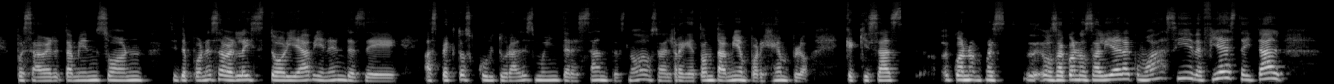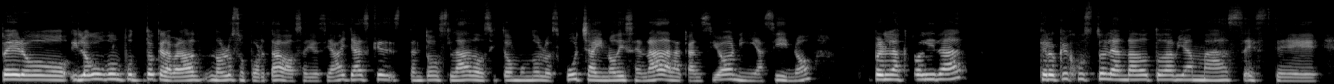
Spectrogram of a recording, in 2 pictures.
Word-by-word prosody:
pues, 185 -1 -4
a 170 - 0
ver, 175 0 -2
también 185 +2 +1
son, 190 0 0 0.2
si 195 - -8
te 200 - +1
pones 195 +3 -3
a 220 - +3
ver 195 -1 +4
la 205 - +3
historia 195 -1 +1
vienen 200 0 -1
desde 155 -4 -2 0.2
aspectos 195 +2 -3
culturales 190 0 -3
muy 195 -1 +2
interesantes, 185 -2 -3
¿no?, 195 +5 -5
o 215 - -7
sea, 175 -3 -5
el 165 - -8
reguetón 175 +3 0
también, 190 +1 +3
por 160 - -4
ejemplo, 185 -1 -2 0.3
que 190 - -2
quizás 185 0 0 0.5
cuando 205 -1 +6
empe 200 +1 +1 0.5
o 210 - +3
sea, 200 0 +5
cuando 210 -1 +3
salía 200 +3 +3
era 245 +1 +3
como, 210 -1 0
ah, 275 +4 -6
sí, 285 -1 -4
de 210 - 0
fiesta 275 +4 +1
y 200 -2 -3
tal, 255 +1 +5 0.5
pero, 215 -3 +6
y 215 - -4
luego 220 +3 +5
hubo 240 0 +4
un 230 - -1
punto 230 +1 +1
que 215 - +2
la 185 - +4
verdad 185 +3 +3
no 195 -4 -2
lo 205 - +1
soportaba, 185 -1 -2
o 165 - -9
sea, 165 0 -12
yo 165 - -9
decía: 175 +3 -7
"Ay 215 - -3
ya, 215 0 0
es 215 0 -6
que 225 -1 0
está 190 -1 -10
en 185 - -3
todos 200 0 -6
lados 190 -1 0
y 185 - -21
todo 190 0 -3
mundo 190 +1 -2
lo 185 - -3
escucha 225 0 -1
y 185 - -1
no 185 +1 -1
dice 195 -2 -2
nada 205 +3 +2
la 180 -2 -3
canción", 170 +7 -3
y 170 -3 -7
así, 180 +4 -5
¿no?, 190 +9 -6 0.6
pero, 225 - +9
en - - +4
la 225 - +5
actualidad 235 +6 +1 0.7
creo 225 -2 +6
que 255 - -2
justo 250 +1 -2
le 230 - +4
han 220 -1 +1
dado 220 -1 +1
todavía 215 -1 -1
más, 195 0 -2
este, 165 -4 -6
195 Hz, 210 wpm, -22 LUFS, 185-220 Hz, 0.7 s, pero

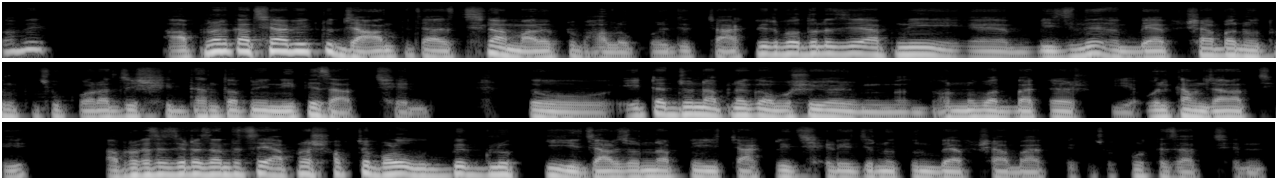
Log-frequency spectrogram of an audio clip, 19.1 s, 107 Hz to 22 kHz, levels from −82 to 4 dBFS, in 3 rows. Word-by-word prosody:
তবে 210 +5 -1 0.8
আপনার 200 - +5
কাছে 200 +1 +5
আমি 205 - +7
একটু 200 +1 +1
জানতে 110 +4 0
চাচ্ছিলাম 115 - +1
আরেকটু 105 +3 -2
ভালো 95 -1 -4
করে 95 - -8
যে, 105 - -6
চাকরির 115 +11 -2
বদলে 160 +1 +2
যে 165 - +2
আপনি 150 +2 +2 0.3
এ্যা 100 -1 -4 0.2
বিজনে 115 +9 +1 0.2
ব্যবসা 105 +6 -2
বা 135 - +3
নতুন 115 +2 -2
কিছু 120 0 -9
করার 110 0 -2
যে 115 - 0
সিদ্ধান্ত 110 0 -3
আপনি 115 - 0
নিতে 110 +7 +2
চাচ্ছেন, 90 +1 -9 0.6
তো 115 - +1 0.5
এটার 145 +2 +1
জন্য 155 -1 +6
আপনাকে 135 +1 +2
অবশ্যই 110 +3 +1 0.2
উম 95 - -4 0.3
ধন্যবাদ 110 0 +1
বা - - +1
একটা 110 - -7
আস 95 - -9 0.3
welcome 115 0 +2
জানাচ্ছি। 110 +1 -2 0.5
আপনার 135 +6 +1
কাছে 150 +1 +4
যেটা 155 0 +4
জানতে 150 -1 +3
চাই, 165 - +3
আপনার 155 +2 0
সবচেয়ে 155 0 0
বড় 160 - +7
উদ্বেগগুলো 140 +3 +2 0.2
কি? 135 - +1 0.2
যার 105 0 +2
জন্য 110 +1 +2
আপনি 110 +1 -8
এই - - 0
চাকরি 105 +3 -4
ছেড়ে 105 -3 -4
যে 105 - -2
নতুন 105 +1 -3
ব্যবসা 100 0 -5
বা 95 - -5
একটা - - -26
কিছু 115 +1 -22
করতে 115 -3 -7
চাচ্ছেন, 90 -1 -12
115 Hz, 200 wpm, -24 LUFS, 105-150 Hz, 0.8 s, আমি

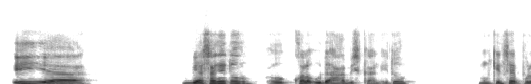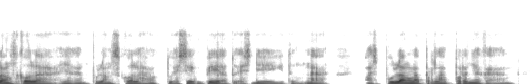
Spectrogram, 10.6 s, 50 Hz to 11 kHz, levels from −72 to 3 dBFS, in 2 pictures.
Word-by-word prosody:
Iya. 170 -7 +5 1.0
Biasanya 150 +9 +7
tuh, 235 -5 +1 0.2
u 160 -1 -2
kalau 155 -2 +5
udah 145 0 +5 0.2
habis 145 -1 -2
kan 115 +1 -6
itu, 215 - -3 0.7
mungkin 125 +7 -1
saya 160 -3 +2
pulang 130 -3 0
sekolah, 115 -3 -3
ya 110 - -8
kan, 110 - -9
pulang 105 0 -7
sekolah 110 -2 -6
waktu 110 0 -11
SMP 110 +2 -4
atau 105 0 -11
SD, 110 +1 -9 0.2
gitu. 105 +1 -15
Nah, 105 -3 -7 0.4
pas 110 0 -9
pulang 125 +2 +2
lapar-laparnya 115 +1 -5
kan, 105 +3 -12
120 Hz, 155 wpm, -22 LUFS, 110-150 Hz, 1.0 s, Biasanya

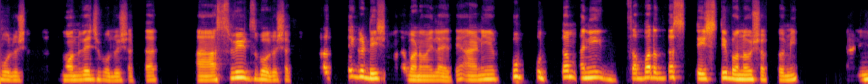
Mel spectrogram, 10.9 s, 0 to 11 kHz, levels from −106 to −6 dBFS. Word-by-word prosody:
बोलू 115 -2 -2
शकता 110 - -7 0.4
नॉन-व्हेज 125 +3 +1
बोलू 105 -3 -4
शकतात. 115 +2 -6 0.5
अ, 115 0 +2
स्वीट्स 170 -1 +3
बोलू 125 -4 +1
शकतो. 115 0 -6 0.4
प्रत्येक 195 +4 -4
डिश 155 0 +4
मला 150 - -12
बनवायला 115 -1 0
येते 100 +6 -4
आणि 125 +4 +1 0.3
खूप 215 -3 +2 0.2
उत्तम 200 +4 0
आणि 175 +2 +5 0.4
जबरदस्त 175 +3 +2
टेस्टी 150 +3 +4
बनवू 135 -1 +6
शकतो 120 -1 -4
मी 120 +3 +1 0.7
आणि 135 - -1
135 Hz, 135 wpm, -24 LUFS, 115-170 Hz, 0.7 s, बनवू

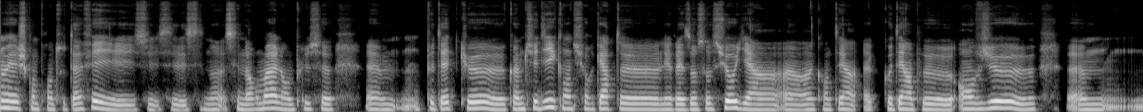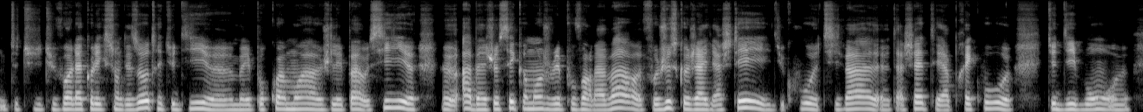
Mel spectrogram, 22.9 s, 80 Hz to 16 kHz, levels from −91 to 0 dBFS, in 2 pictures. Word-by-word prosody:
Ouais 220 -2 +5
je - - -1
comprends 185 -2 -5
tout 175 0 -11
à 180 +1 +1
fait 185 -6 +1
et 155 - -6
c'est 165 -2 -8
c'est 165 -3 -5
c'est 160 - -12
c'est - - -12
nor 175 0 -3
c'est 185 - -4
normal 185 +4 +2
en 170 -1 -1
plus, 185 +1 -7
heu. 175 -1 +1 0.3
Hem, 175 -2 -4
peut-être 195 +1 -1
que, 200 -4 +3
comme 185 0 0
tu 215 +4 -1
dis, 235 +4 +4
quand 205 -4 -2
tu 195 - -6
regardes, 195 +1 -1
heu, 180 -1 +3
les 175 0 0
réseaux 175 +1 +1
sociaux, 185 +5 +4
il 205 - -2
y - - +3
a 175 - +2
un 165 -1 -2
un 170 - -1
quand 175 0 -6
t'es 185 - -3
un 175 -3 -2
un 85 - -3
coté 180 - -2
un 180 -1 +1
peu, 175 +1 -4 0.2
heu, - - -1
envieux, 190 0 +4
heu. - - -7 0.3
Hem, 175 +9 -2 0.3
tu 175 - -10
tu 175 -1 -9
tu 175 - -8
vois 180 +1 +2
la 180 0 +3
collection 175 0 -1
des 165 +3 -2
autres 220 -1 +5
et 185 - -2
tu 175 +1 -5
dis, 195 +4 0
heu: 160 -1 -1
«Mais 165 0 -1
pourquoi 170 +3 -1
moi 180 -1 +1
je 170 +1 -5
l'ai 165 -1 -2
pas 180 +1 +1
aussi, 225 +9 +1
heu? 180 -3 +2 0.3
Heu, 165 -3 +1
ah 205 -1 +2
bah, 175 0 +2
je 180 +2 +3
sais 195 +4 +2
comment 195 -1 0
je 180 -2 -4
vais 180 - +2
pouvoir 175 -1 -2
l'avoir, 200 +6 +2
heu, - - +1
il - - -11
faut 170 0 -3
juste 215 +4 +2
que 185 - 0
j'aille 175 -1 +4
l'acheter» 200 +7 +3
et 165 -2 -5
du 155 - -13
coup 190 -3 -2
tu 170 - -9
y - - -9
vas, 185 +1 +2
heu, 160 -1 -3
tu - - -7
achètes 190 +1 0
et 160 - +1
après 175 +3 -1
coup, 200 +1 -1
heu, 160 - -1 0.3
tu 185 - -1
te 170 - -4
dis: 175 +1 +1
«Bon 170 0 -1
heu 170 - -9
180 Hz, 265 wpm, -21 LUFS, 170-195 Hz, 0.3 s, Ouais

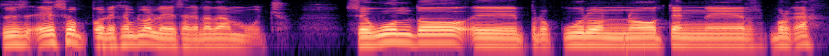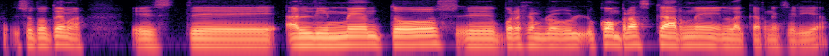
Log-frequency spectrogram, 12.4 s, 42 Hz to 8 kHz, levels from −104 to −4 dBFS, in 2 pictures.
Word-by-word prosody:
Entonces, 135 +1 -1
eso, 160 +2 +3
por 120 -1 0
ejemplo, 135 +3 +1
le 115 -3 +1
desagrada 110 +1 -2
mucho. 90 -5 -12 0.5
Segundo, 155 +3 +4
eh, 115 -3 +2
procuro 125 +4 0
no 120 +1 +2
tener, 115 -2 -1
porque, 120 -1 -1
ah, 135 - -3 0.2
es - - -19
otro 115 -1 -3
tema, 125 -7 -2 0.3
este, 105 -1 -3
alimentos, 130 +3 +1
eh, 110 -1 -2
por 115 0 -1
ejemplo, 115 -1 -5 0.2
compras 130 -1 +1
carne 125 -1 +2
en 105 0 -7
la 100 - -2
carnicería 95 +1 -11
115 Hz, 130 wpm, -19 LUFS, 110-130 Hz, 0.5 s, Segundo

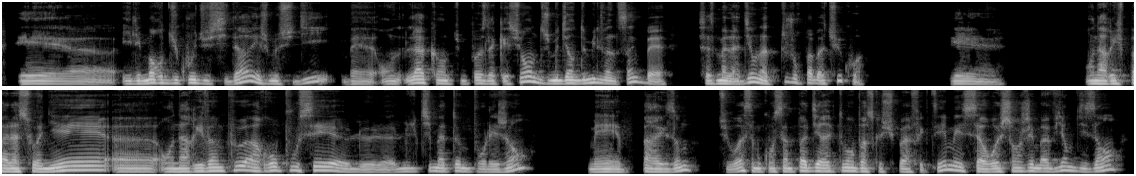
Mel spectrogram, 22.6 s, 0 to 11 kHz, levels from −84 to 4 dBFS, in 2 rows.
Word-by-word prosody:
et 105 -1 0
heu, 90 -6 -6
il 105 +1 -2
est - - +3
mort, 130 +3 +4
du 120 0 -2
coup, 125 +3 +1
du 110 -2 -3
sida 125 - -1
et 135 - +1
je 105 -2 -6
me 105 - +2
suis 105 -1 -7
dit, 150 - -4
ben 95 0 -6
on 100 +1 -2
là 130 +4 +4
quand 115 -3 0
tu 105 - -11
me 100 - -7
poses 115 -1 0
la 105 - 0
question 140 - 0
je 115 -3 -3
me 110 - +7
dis 110 - +3
«En 120 - +6
2025, 130 - +1
en 85 -1 -1 0.3
cette 110 -1 -3
maladie 105 +3 +3
on 165 - +3
n'a 120 - +4
toujours 145 - -7
pas 125 - -1
battu, 110 - -1
quoi» 210 0 -10 0.8
et 100 -1 -2 1.1
on 110 - +1
n'arrive 105 0 +3
pas 115 - +1
à - - +5
la 110 0 +5
soigner, 145 +10 +4
heu, 110 -1 0
on 110 0 +1
arrive 115 +3 +2
un 130 0 +4
peu 155 +5 0
à 140 - +2
repousser, 145 +2 +1
heu, 115 -5 +1
le 95 -3 -3
l'ultimatum 115 +2 -1
pour 105 -3 -5
les 100 0 -2
gens. 215 - -2 0.5
Mais, 100 0 +1 0.2
par 110 -3 +1
exemple, 120 +11 0 0.2
tu 95 - -10
vois 110 +7 0
ça 135 - -3
me 110 - +3
concerne 110 0 -1
pas 130 +1 +4
directement 125 0 +2
parce 115 -1 -1
que 105 - -7
je 105 - -7
suis - - -11
pas 105 - -1
affecté 105 +9 -4
mais 165 -4 +1
ça 115 -4 +1
aurait 110 +2 +2
changé 125 +2 0
ma 115 -1 +2
vie 115 +7 -1
en - - 0
me - - -1
disant: 130 - -2
115 Hz, 215 wpm, -23 LUFS, 105-130 Hz, 1.1 s, me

